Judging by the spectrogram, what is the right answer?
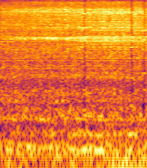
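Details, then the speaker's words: Vehicle idling, November: deep heavy rumble at idle, louder than before, no clear knock; stalls when put in drive, needs more than a tune-up, cause unknown. "Yeah. Definitely needs a little more work than just a tune-up. Like I said, I don't know what it is, but it's definitely louder."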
